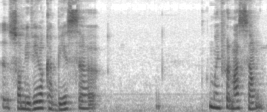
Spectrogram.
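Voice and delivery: high, strained voice with long pauses; really fighting back tears, halting between phrases; choked with grief. Real, not acted. Woman recalling finding his name in the obituary, choked with grief.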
